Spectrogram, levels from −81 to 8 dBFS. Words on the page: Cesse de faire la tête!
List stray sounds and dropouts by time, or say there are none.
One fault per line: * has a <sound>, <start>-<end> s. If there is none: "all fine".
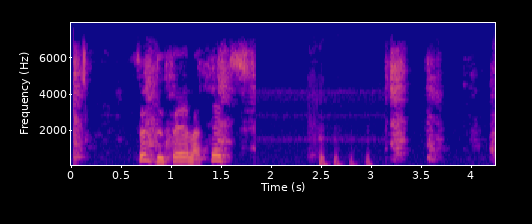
* has a laugh, 2.4-3.0 s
